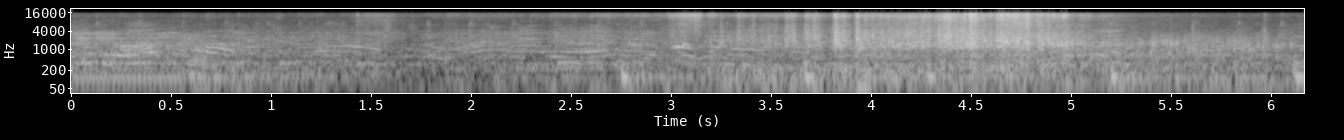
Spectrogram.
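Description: Distant voices of people calling out across a snow-tubing hill, then about two seconds of loud crackling, rushing noise about three seconds in.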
